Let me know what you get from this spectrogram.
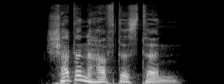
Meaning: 1. superlative degree of schattenhaft 2. inflection of schattenhaft: strong genitive masculine/neuter singular superlative degree
- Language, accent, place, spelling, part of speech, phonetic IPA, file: German, Germany, Berlin, schattenhaftesten, adjective, [ˈʃatn̩haftəstn̩], De-schattenhaftesten.ogg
